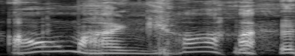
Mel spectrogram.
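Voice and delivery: high, slow, drawn-out disbelief; stunned. Retold or imitated. Recalling shock at the son calling his mom drunk. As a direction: let it hang in shock. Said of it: "And I'm just like".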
